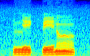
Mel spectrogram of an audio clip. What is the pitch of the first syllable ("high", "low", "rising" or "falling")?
low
